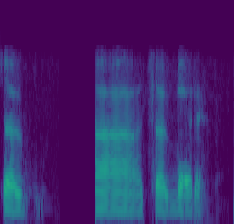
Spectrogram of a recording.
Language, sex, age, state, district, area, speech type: Goan Konkani, male, 18-30, Goa, Ponda, rural, conversation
